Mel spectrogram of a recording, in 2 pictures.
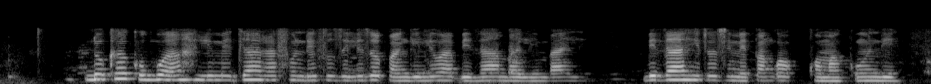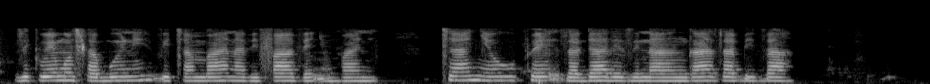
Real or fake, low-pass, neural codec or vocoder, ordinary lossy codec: real; 5.4 kHz; none; Opus, 24 kbps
